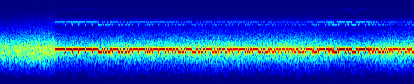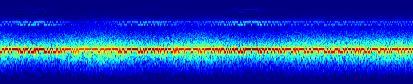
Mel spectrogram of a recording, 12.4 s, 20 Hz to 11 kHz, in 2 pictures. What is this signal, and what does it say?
RTTY (75 baud, 170 Hz shift), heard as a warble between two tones, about 1420 Hz centre, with radio static and a narrow filter. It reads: LLS1 TL 0SHHH2 EQE5QP F051AUH EHSMLM 4VW4 W2PLV OE7 …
